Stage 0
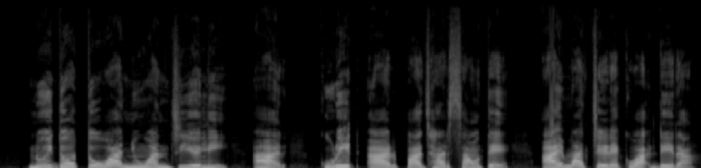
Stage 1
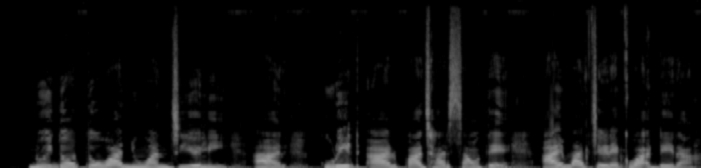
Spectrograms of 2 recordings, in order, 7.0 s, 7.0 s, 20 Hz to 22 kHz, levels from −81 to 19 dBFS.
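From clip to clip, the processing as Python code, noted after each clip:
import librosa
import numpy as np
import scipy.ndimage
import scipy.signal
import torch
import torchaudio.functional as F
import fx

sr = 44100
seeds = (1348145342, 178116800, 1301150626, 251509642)

y = fx.bin_expand(x, sr, power=1.5)
y = fx.high_shelf(y, sr, hz=2800.0, db=-10.0)
y = fx.sustainer(y, sr, db_per_s=71.0)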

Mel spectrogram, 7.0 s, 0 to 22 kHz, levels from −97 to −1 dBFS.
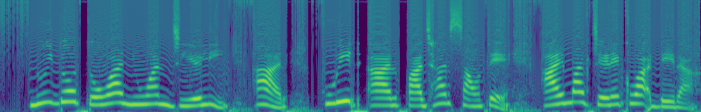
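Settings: y = x + 0.5 * 10.0 ** (-28.5 / 20.0) * np.diff(np.sign(x), prepend=np.sign(x[:1]))
y = F.gain(torch.from_numpy(y), 5.0).numpy()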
